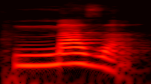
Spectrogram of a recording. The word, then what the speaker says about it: mets-en: In informal conversation, you're much more likely to hear "mets-en", that can even be pronounced "mazen".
